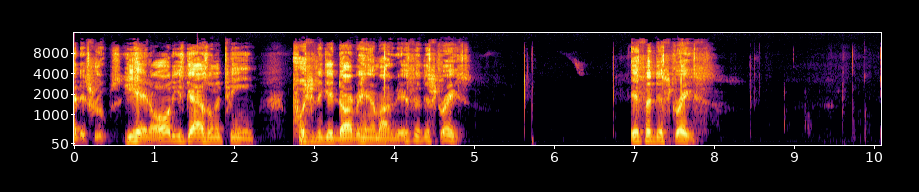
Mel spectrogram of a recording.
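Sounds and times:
speech: 0:00.0 - 0:05.0, 0:07.0 - 0:08.0.

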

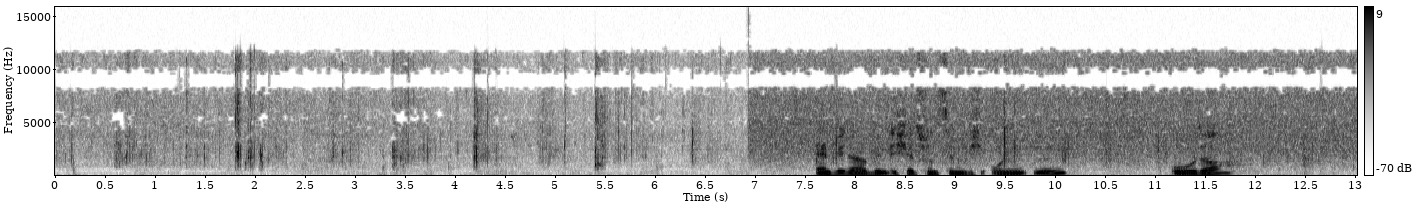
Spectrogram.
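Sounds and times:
footsteps on gravel: 0:00.0 - 0:13.0.

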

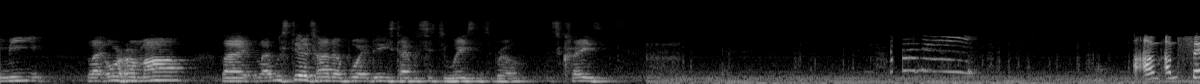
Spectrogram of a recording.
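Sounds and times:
low electrical hum: 0:00.0 - 0:12.0
girl's high-pitched call: 0:09.0 - 0:09.8.

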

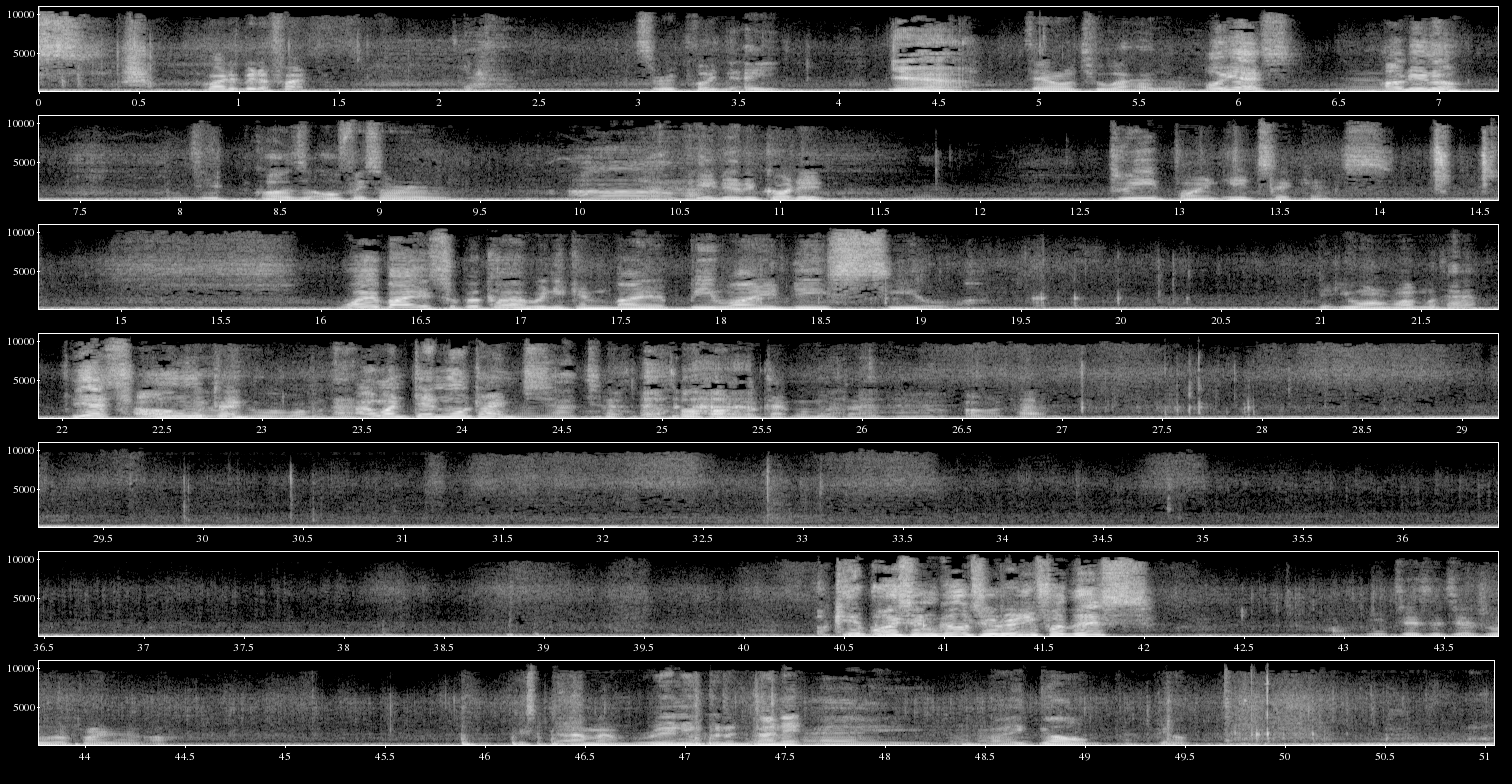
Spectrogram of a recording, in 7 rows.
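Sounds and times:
low road rumble: 0:00.0 - 0:51.0
high hiss on wet surface: 0:13.5 - 0:16.6, 0:21.4 - 0:35.7, 0:37.0 - 0:50.4.

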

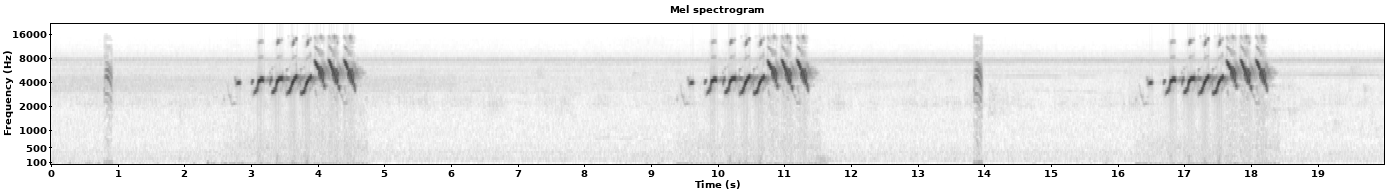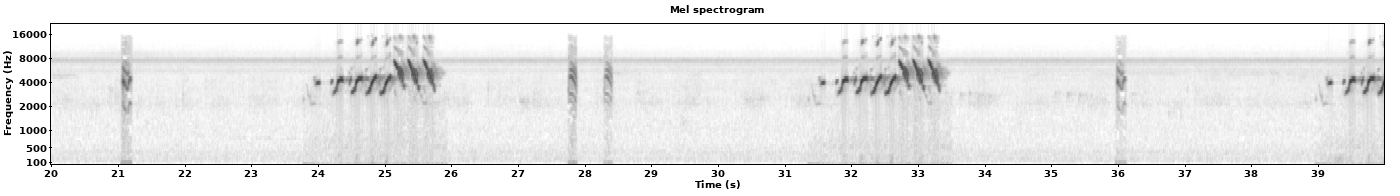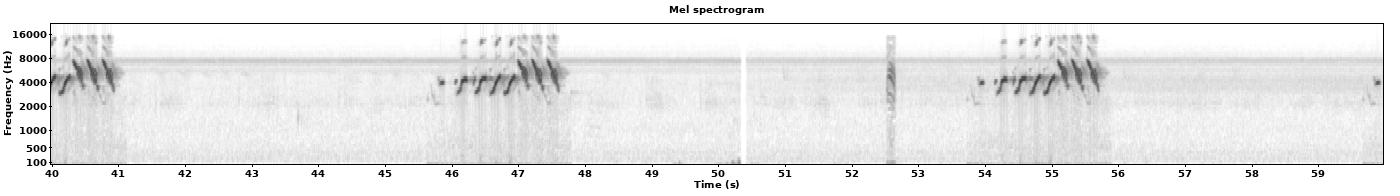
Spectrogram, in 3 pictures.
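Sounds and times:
faint high hiss: 0:00.0 - 0:59.9
bird singing whistled phrases: 0:02.7 - 0:04.6, 0:09.5 - 0:11.4, 0:16.4 - 0:18.3, 0:23.9 - 0:25.8, 0:31.4 - 0:33.4, 0:39.0 - 0:41.0, 0:45.7 - 0:47.7, 0:53.8 - 0:55.8.

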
